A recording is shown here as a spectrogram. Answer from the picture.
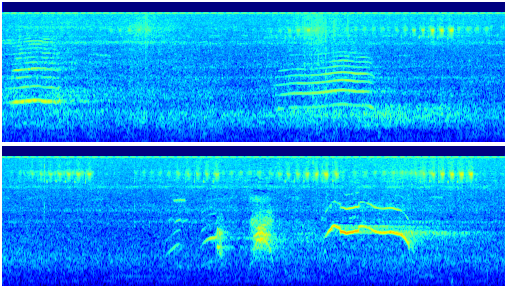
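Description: Birds calling in the open: a short call right at the start, another about three seconds in, a few sharp chirps around seven seconds and a longer two-note whistle near the end. Under them, insects keep up a steady fast high pulsing.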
